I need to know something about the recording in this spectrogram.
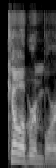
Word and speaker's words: Celebrimbor: Celebrimbor. It's always a hard C.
